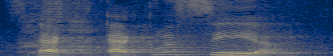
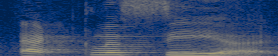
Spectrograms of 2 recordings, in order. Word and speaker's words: Ekklesia: Ekklesia. Ekklesia is the name of it.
